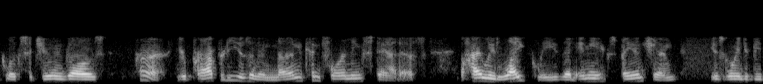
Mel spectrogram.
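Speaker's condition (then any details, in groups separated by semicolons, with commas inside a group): No condition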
